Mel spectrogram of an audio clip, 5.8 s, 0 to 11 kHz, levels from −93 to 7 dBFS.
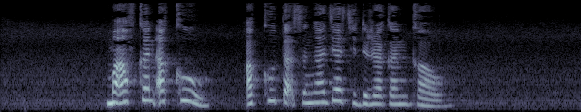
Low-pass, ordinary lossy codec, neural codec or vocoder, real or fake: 9.9 kHz; MP3, 64 kbps; none; real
